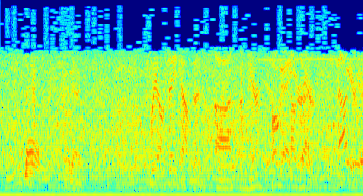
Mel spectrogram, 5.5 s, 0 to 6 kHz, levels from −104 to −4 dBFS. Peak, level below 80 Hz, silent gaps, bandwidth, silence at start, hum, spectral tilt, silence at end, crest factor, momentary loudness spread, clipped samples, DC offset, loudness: -12 dBFS; -74 dBFS; none; 5.8 kHz; 0 s; none; -7.5 dB/octave; 0 s; 14 dB; 5 LU; under 0.1%; 0.4%; -26 LUFS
